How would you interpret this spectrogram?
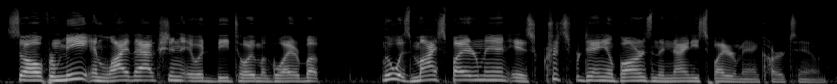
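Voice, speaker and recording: A man with a slightly high voice speaks as a podcast co-host. He is informal and opinionated, in easy pop-culture chat. The sound is dry, with very little room. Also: moderate pace, a bit bright, clean tone, no room sound. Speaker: podcast co-host asking questions.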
